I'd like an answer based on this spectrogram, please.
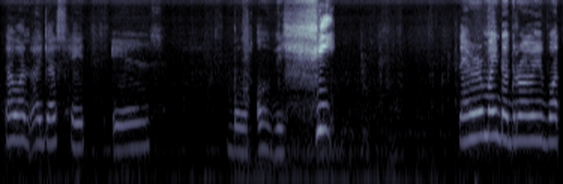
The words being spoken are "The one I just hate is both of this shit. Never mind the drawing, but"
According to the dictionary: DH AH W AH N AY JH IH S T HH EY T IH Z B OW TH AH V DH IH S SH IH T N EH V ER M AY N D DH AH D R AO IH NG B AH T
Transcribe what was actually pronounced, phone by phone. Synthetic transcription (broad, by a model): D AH W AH N AY JH IH S T HH EY T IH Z B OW T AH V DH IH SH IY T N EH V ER M AY N D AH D R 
